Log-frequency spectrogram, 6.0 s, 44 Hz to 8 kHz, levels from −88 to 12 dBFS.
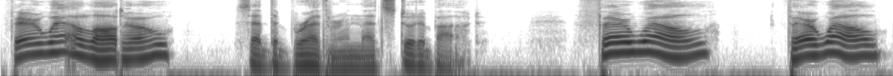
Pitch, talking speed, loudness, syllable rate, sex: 150 Hz, 100 wpm, -16 LUFS, 4.2 syllables/s, male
